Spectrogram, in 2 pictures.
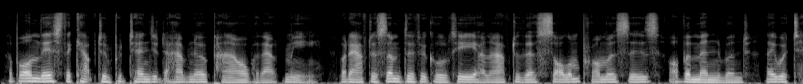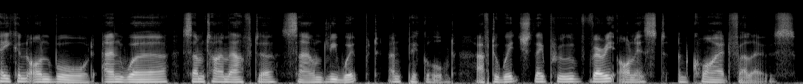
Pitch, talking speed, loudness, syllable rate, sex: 115 Hz, 170 wpm, -20 LUFS, 4.9 syllables/s, male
